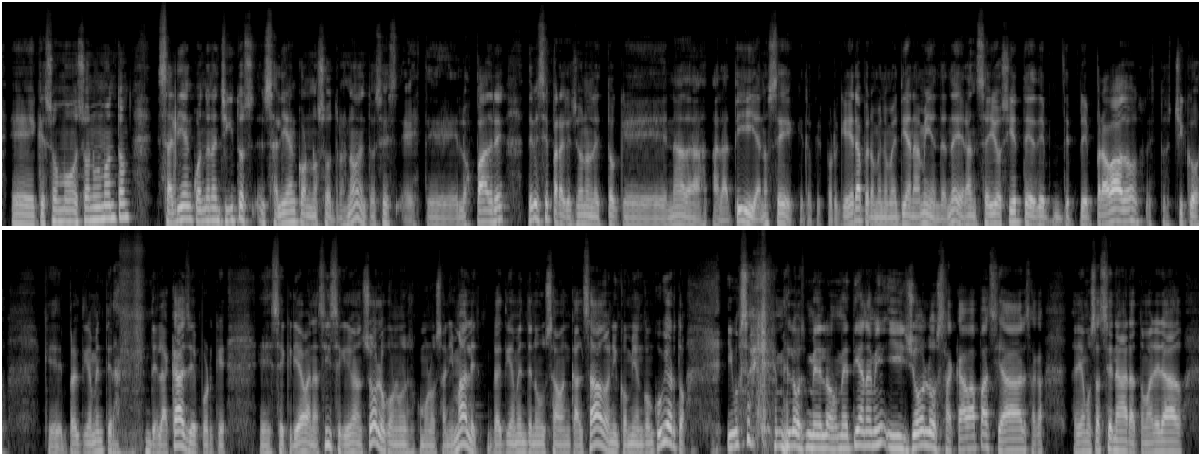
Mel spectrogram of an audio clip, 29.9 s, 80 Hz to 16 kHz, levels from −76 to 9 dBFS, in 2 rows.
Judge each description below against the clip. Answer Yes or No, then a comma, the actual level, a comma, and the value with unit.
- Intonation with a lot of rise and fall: Yes, wide, 6.5 semitones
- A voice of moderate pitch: No, low, 120 Hz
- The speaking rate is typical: No, fast, 210 wpm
